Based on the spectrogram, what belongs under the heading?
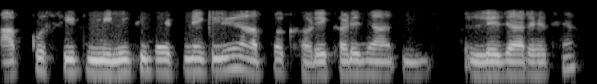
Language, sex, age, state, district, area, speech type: Hindi, male, 18-30, Uttar Pradesh, Prayagraj, urban, conversation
